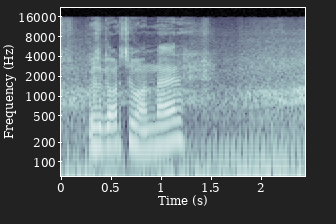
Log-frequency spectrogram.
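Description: Motorcycle engine running steadily while riding along a gravel dirt track, a low even hum under a man's drawn-out hesitant voice in the first second.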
